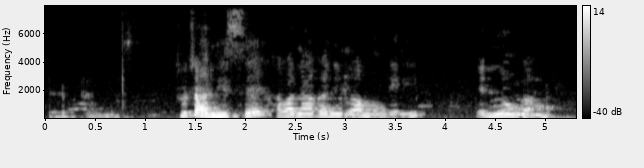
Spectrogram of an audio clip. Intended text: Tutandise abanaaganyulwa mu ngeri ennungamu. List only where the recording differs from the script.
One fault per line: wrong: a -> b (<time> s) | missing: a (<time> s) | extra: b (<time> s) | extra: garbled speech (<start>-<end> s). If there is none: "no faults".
no faults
